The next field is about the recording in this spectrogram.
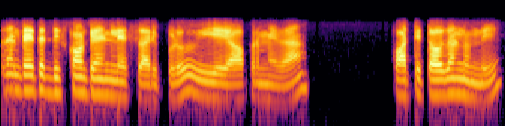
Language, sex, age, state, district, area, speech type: Telugu, male, 18-30, Telangana, Khammam, urban, conversation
